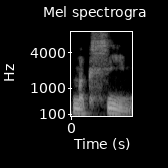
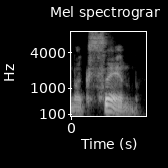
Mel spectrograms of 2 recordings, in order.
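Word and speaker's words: Maksym: for many years because especially russian-speaking people would automatically pronounce my name in Russian way which I really hated since I was like even a kid and I'm like no please I'm not Maxim I'm Maxim and this is like a very strong a there so please do not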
